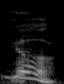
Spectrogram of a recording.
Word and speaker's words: Yah: It's an I, and that I makes that Y sound like it does in heaven. The A is silent. When you got two vowels together, when two vowels go walking, the first one does the talking. The A is silent. We know this. We know this is a Greek New Testament, and the I in the IAH is Y. Isaiah, Jeremiah, and so forth. His name is Yah.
